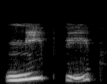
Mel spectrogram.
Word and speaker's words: NEPDEP: say in this talk, but it's NEPDEP. It's supposed to sound like a robot because I think it's fun, and all my co-founders tell me that I'm saying it wrong, but when you invent the acronym, I think you get to decide how it's said.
